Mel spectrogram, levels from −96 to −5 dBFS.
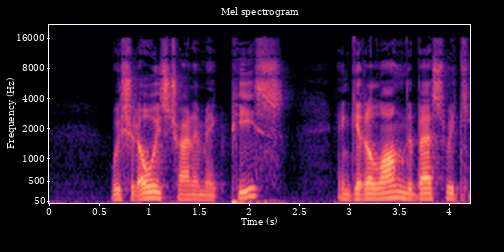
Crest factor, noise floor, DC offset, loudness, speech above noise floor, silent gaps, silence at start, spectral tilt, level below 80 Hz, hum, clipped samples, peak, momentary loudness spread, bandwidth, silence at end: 20 dB; -64 dBFS; under 0.1%; -24 LUFS; 40 dB; none; 0.6 s; -5 dB/octave; -50 dBFS; none; under 0.1%; -6 dBFS; 12 LU; 17 kHz; 0 s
